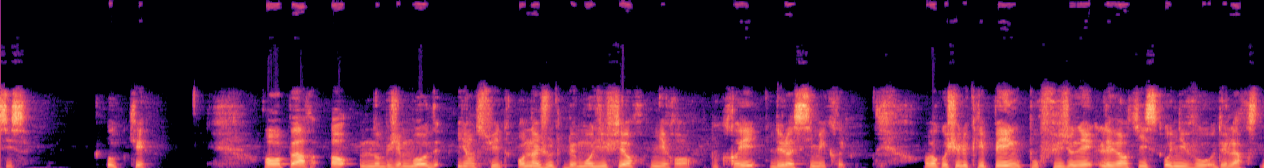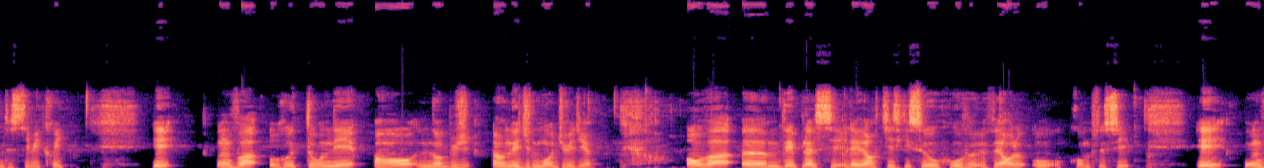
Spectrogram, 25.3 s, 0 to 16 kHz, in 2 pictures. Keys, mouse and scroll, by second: 2.5 Tab, 5.4 click, 9.6 click, 15.5 Tab, 19.0 right click, 19.3 b, 21.0 click, 24.7-25.2 scroll up 1.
